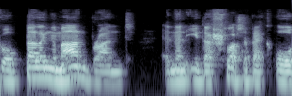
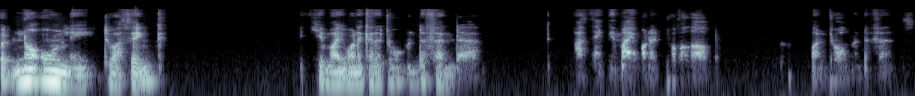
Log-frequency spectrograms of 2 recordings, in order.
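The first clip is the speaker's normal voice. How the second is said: hushed, quiet whisper under the breath; 3 semitones lower than usual. Admitting an unpopular tip to Aaron and the listeners: whispering. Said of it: "So I'm gonna come in and whisper it".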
